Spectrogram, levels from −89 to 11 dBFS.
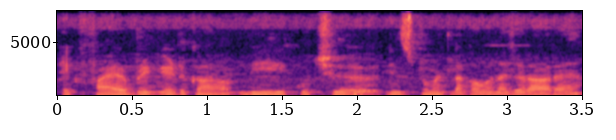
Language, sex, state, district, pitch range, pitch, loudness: Hindi, female, Haryana, Rohtak, 165-175 Hz, 175 Hz, -18 LUFS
